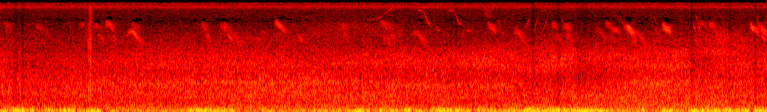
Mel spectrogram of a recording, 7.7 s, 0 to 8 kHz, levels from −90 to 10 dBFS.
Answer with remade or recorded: recorded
